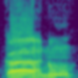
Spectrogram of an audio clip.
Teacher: كانوا الف مدہ ہے، کاف کو ایک الف کی مقدار کھینچ کر پڑھیں گے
